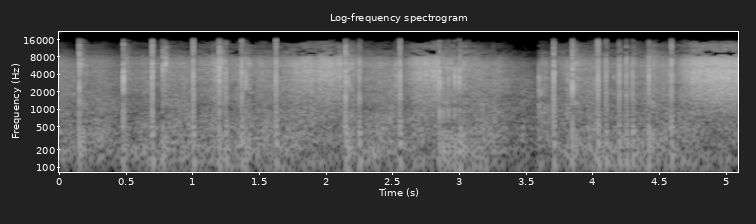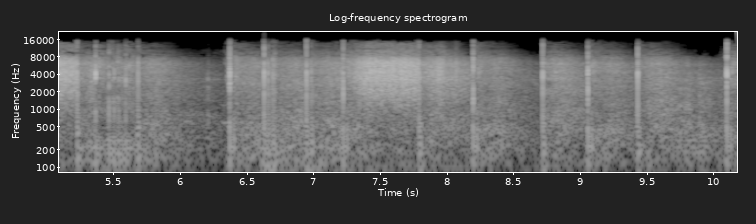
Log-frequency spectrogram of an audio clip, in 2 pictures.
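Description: A dense barrage of consumer fireworks: many sharp bangs and cracks in rapid succession from cakes and aerial shells going off together. Two stretches of loud hissing from rising comets and fountains come about five and seven and a half seconds in.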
